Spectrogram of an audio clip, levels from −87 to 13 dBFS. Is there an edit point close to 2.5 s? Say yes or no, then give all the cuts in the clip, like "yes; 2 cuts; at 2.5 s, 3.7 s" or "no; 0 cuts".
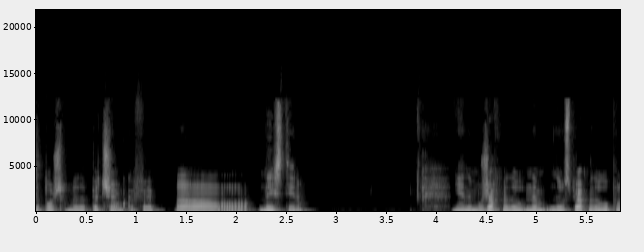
no; 2 cuts; at 1.3 s, 4.1 s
